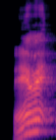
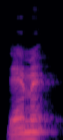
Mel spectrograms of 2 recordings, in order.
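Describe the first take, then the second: First: Loud, higher damn it; real irritation, snapped out; frustrated outburst. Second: Said in the usual way. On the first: Real, not acted.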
